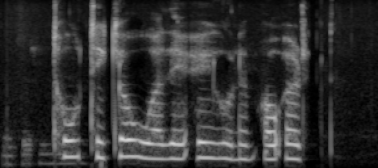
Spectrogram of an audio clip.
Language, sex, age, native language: Icelandic, female, 9, Icelandic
